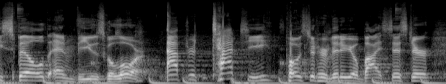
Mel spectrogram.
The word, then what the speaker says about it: Tati: I say it like Tati because last time I called her Toddy or Tatty, and you guys got mad, so I'm emphasizing the T. Tati.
